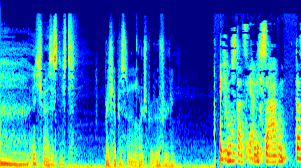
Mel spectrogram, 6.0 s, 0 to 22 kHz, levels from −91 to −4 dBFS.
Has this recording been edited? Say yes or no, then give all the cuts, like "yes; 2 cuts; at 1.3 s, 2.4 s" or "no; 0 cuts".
yes; 2 cuts; at 2.1 s, 4.3 s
